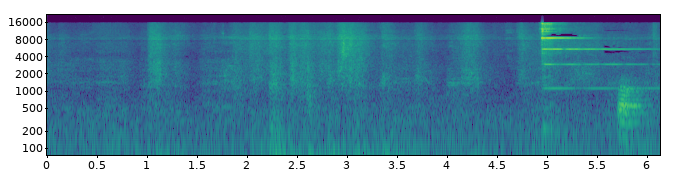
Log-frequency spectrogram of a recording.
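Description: A single bright bell ding about five seconds in, a metallic ring of several high tones that fades over a second or two. Before it there are only faint scattered thuds.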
